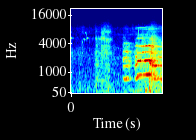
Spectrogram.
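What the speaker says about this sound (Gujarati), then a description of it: "વાડીના કુકડા પણ બોલી જશે" A rooster crows on a farm field in the morning, a faint, somewhat distant cock-a-doodle-doo rising near the end over quiet outdoor background.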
